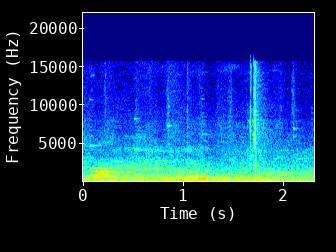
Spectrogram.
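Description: A person's voice drawing out long vowel sounds, with a short sharp click near the end.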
